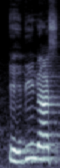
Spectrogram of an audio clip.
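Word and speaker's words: اهدنا: berh berhenti dinastainnya waqaf tapi kalau wasal ihdina jangan dibaca hamzahnya ya masukkan lalu cara meemberi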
